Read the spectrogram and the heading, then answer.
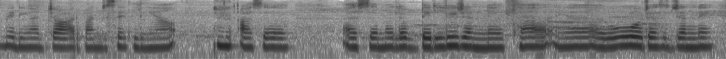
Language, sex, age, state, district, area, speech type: Dogri, female, 30-45, Jammu and Kashmir, Udhampur, rural, spontaneous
